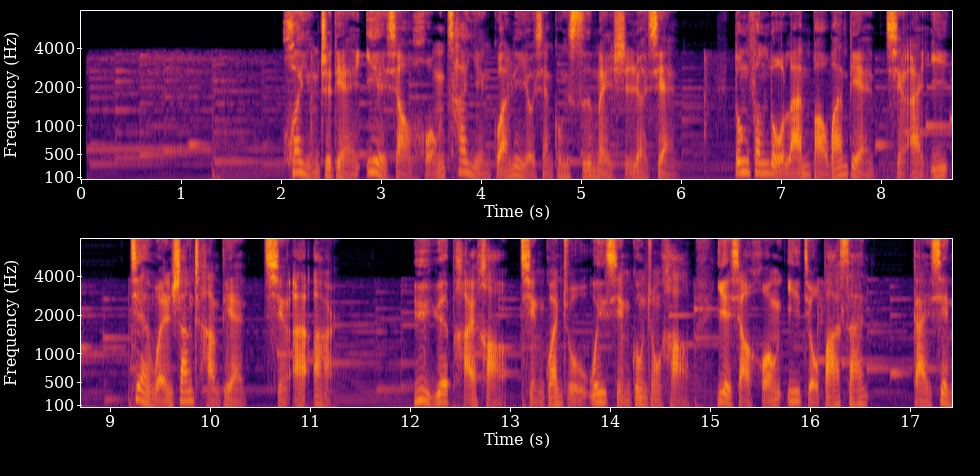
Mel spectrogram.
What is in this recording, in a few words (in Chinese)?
男, 中文, 彩铃类, 餐饮企业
